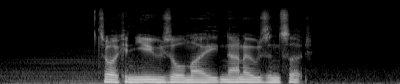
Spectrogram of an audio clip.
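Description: A man speaks loudly into a close microphone.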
